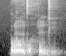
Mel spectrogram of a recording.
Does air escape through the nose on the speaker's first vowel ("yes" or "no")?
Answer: yes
